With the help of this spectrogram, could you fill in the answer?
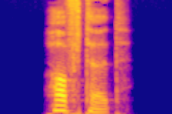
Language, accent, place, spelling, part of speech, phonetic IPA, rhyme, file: German, Germany, Berlin, hofftet, verb, [ˈhɔftət], -ɔftət, De-hofftet.ogg
- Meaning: inflection of hoffen: 1. second-person plural preterite 2. second-person plural subjunctive II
